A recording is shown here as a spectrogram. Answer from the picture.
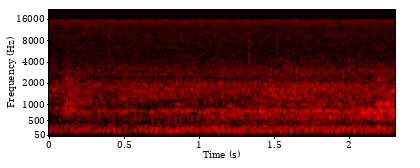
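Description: Faint, steady low rumble of a distant motor vehicle engine.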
